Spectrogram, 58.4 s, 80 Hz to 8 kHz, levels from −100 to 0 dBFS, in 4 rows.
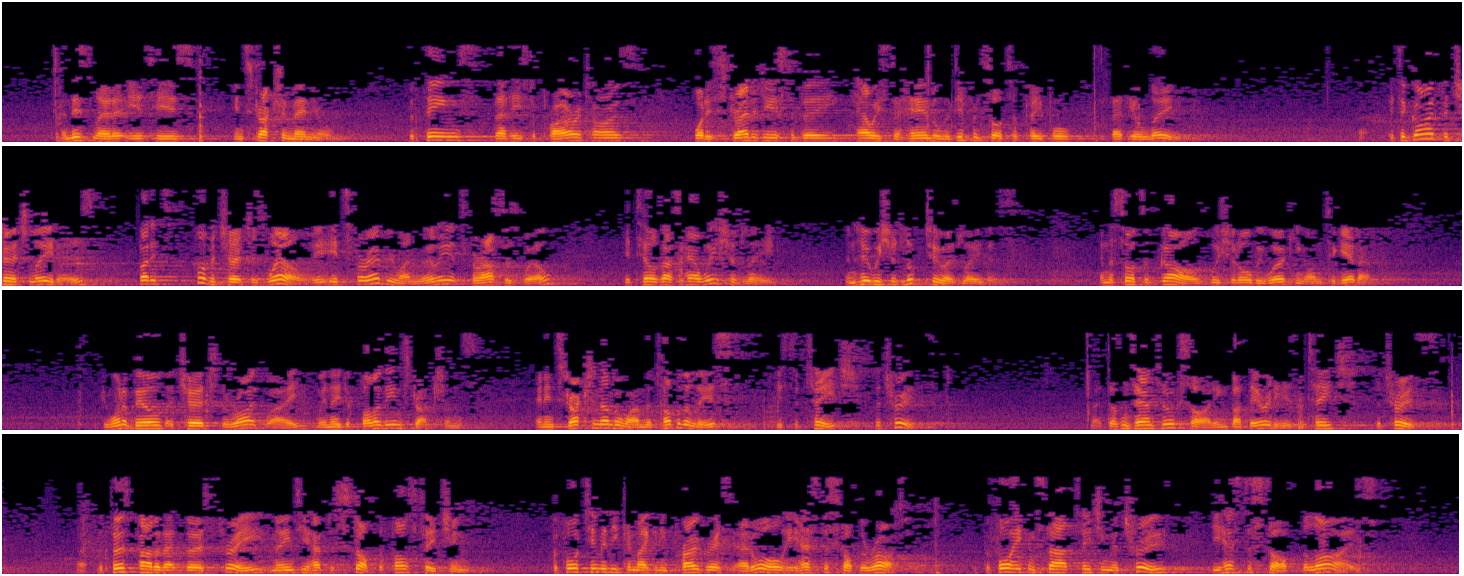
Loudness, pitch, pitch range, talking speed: -23 LUFS, 170 Hz, 150-195 Hz, 170 wpm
